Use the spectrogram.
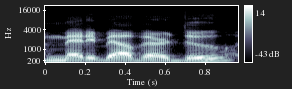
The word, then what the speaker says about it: Maribel Verdú: are in this movie mhm, and talk about Maribel Verdú as Mercedes. mhm. She Excellent pronunciation, by the way.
